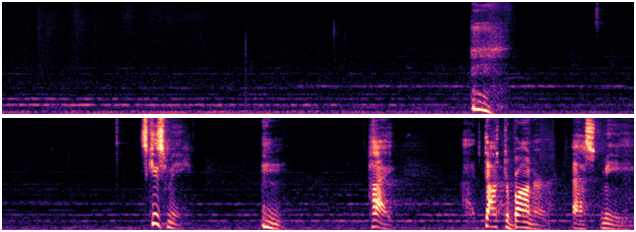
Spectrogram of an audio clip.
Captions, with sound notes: (slow suspenseful music continues) (Sam clears throat) - Excuse me. (clears throat) Hi. Uh, Dr. Bonner asked me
